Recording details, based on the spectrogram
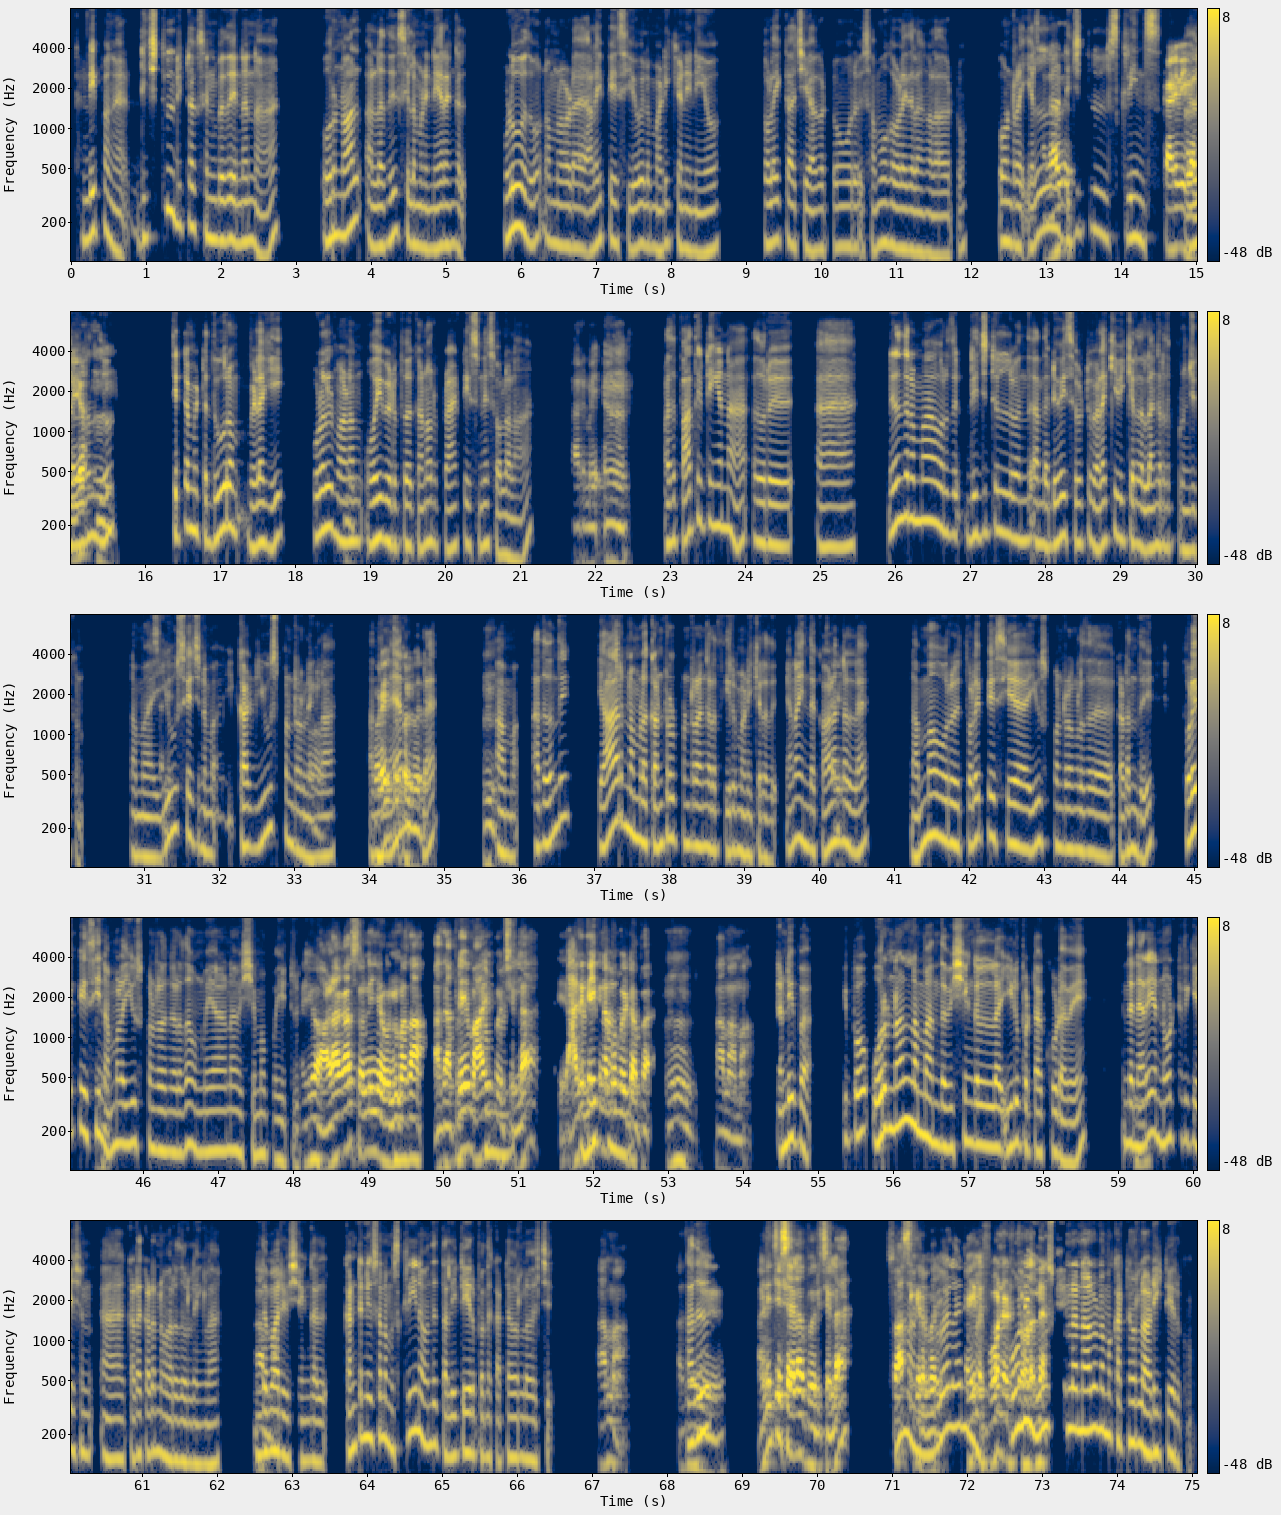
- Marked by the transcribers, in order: in English: "டிஜிட்டல் டிடாக்ஸ்"; lip smack; in English: "டிஜிட்டல் ஸ்கிரீன்ஸ்"; in English: "பிராக்டிஸ்ன்னே"; drawn out: "அ"; in English: "டிவைஸ்"; in English: "யூஸேஜ்"; in English: "யூஸ்"; in English: "கனஂடஂரோலஂ"; in English: "யூஸ்"; in English: "யூஸ்"; other noise; joyful: "ஐயோ! அழகா சொன்னீங்க. உண்மதான். அது அப்படியே மாறிப் போச்சு இல்ல"; in English: "நோட்டிபிகேஷன்"; in English: "கண்டினியூயஸா"; in English: "ஸ்கிரீன"; laughing while speaking: "கையில போன் எடுத்தவுடனே"; in English: "யூஸ்"
- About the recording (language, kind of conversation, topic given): Tamil, podcast, ஒரு நாள் மின்னணு விலகல் செய்ய வேண்டுமென்றால், உங்கள் கைப்பேசி அல்லது இணையப் பயன்பாடுகளில் முதலில் எதை நிறுத்துவீர்கள்?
